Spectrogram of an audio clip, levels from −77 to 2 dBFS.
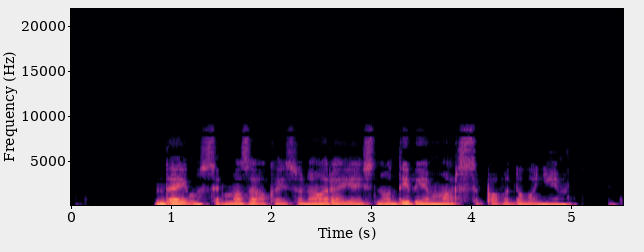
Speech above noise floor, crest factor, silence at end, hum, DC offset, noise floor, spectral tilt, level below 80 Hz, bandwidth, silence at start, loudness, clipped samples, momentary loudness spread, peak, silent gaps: over 66 dB; 18 dB; 0.1 s; none; under 0.1%; under -90 dBFS; -7.5 dB/octave; -68 dBFS; 9 kHz; 0.85 s; -25 LUFS; under 0.1%; 9 LU; -8 dBFS; 5.18-5.36 s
